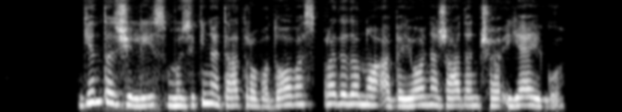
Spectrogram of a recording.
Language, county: Lithuanian, Vilnius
